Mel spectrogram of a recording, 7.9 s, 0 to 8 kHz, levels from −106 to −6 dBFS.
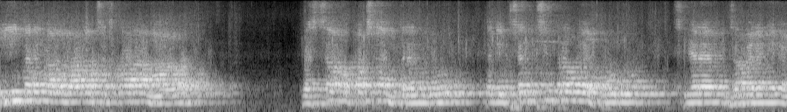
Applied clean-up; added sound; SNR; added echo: neural separator model SepFormer DNS4.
